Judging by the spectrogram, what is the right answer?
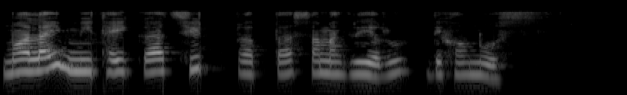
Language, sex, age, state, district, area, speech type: Nepali, female, 30-45, West Bengal, Kalimpong, rural, read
